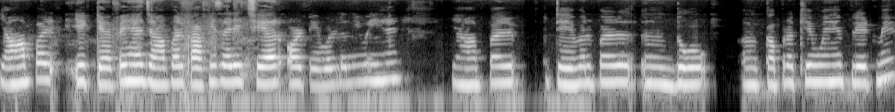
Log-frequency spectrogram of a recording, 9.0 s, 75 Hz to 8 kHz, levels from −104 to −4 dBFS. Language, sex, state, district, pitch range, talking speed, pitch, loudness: Hindi, female, Delhi, New Delhi, 240-265 Hz, 175 wpm, 250 Hz, -17 LUFS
